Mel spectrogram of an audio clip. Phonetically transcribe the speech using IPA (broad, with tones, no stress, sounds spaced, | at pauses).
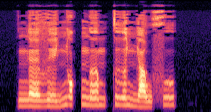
ŋ ɛ˨˩ v e˨˩˨ ɲ ɔ˦˥ k̚ ŋ əː˧ m t̪ ɨ˧ ə̯ ɲ a˨˩˨ w f u˦˥ p̚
